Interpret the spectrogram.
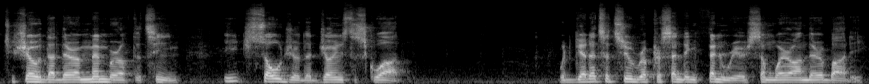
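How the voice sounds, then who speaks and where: A man playing a proud, analytical high school student in a fan-dubbed video game, speaking in a haughty, deliberate way. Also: close to an everyday voice. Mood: cool, analytical. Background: game music.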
